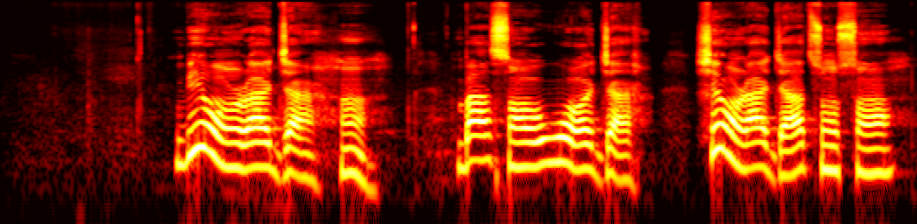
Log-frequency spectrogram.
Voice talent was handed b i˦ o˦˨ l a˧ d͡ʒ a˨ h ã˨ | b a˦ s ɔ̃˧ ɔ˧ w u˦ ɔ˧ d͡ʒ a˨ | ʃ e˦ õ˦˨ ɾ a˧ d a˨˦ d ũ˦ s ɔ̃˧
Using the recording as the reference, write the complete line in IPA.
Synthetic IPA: b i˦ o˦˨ ɾ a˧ d͡ʒ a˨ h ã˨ | b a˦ s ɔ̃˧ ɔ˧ w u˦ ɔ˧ d͡ʒ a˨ | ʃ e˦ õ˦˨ ɾ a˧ d͡ʒ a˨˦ t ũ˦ s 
